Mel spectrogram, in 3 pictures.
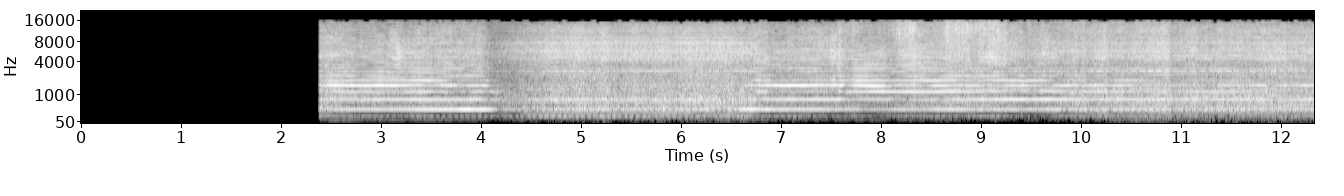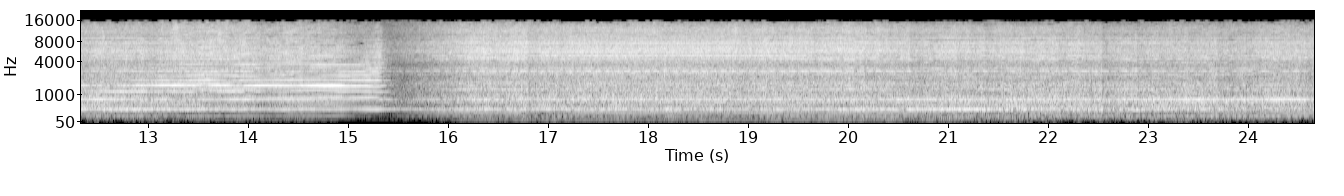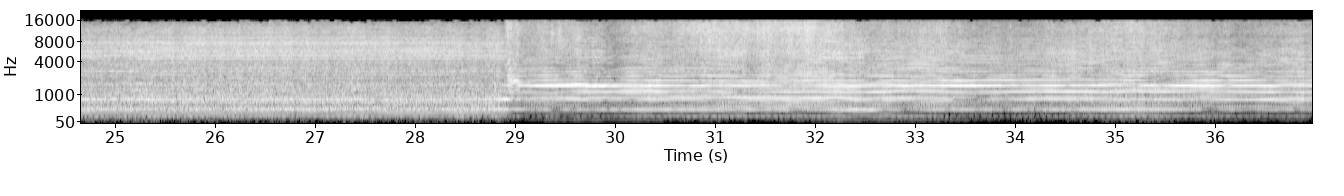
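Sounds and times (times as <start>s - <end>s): planer whining: 2.4s - 36.9s
rough rushing noise: 16.1s - 28.6s.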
